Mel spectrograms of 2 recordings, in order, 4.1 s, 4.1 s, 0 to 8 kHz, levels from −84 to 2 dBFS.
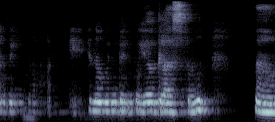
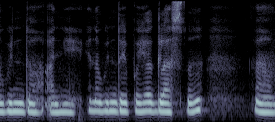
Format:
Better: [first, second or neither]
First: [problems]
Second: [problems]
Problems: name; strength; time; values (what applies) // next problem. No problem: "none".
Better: second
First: noise reduction (neural mask model DeepFilterNet 3)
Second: none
